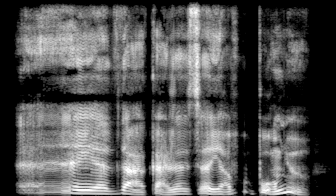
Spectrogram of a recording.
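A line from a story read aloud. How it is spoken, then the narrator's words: Hoarse wizard. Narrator (Russian): прохрипел волшебник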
